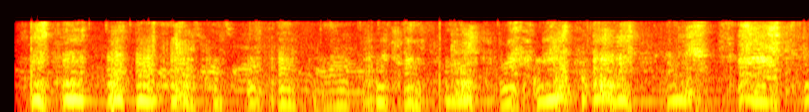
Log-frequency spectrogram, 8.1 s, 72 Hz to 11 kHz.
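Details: Two dogs, a 6-month-old Weimaraner and a 6-year-old Catahoula, play roughly indoors, giving a rapid string of growls, snarls and short grunting barks with scuffling, and a person speaking at times.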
